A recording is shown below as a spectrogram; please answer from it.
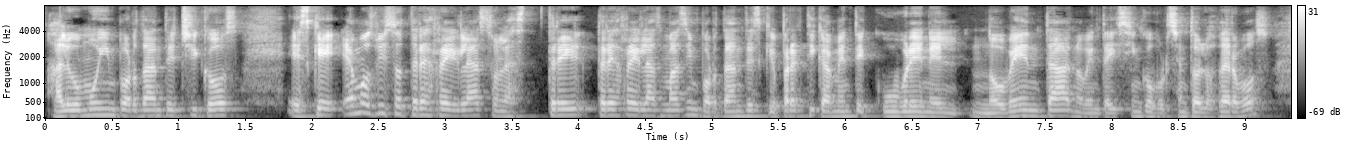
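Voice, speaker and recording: A man's voice: on the high side, pushed and bright. A man teaching an English class in Spanish, patient and repetitive, often checking in with his students. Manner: patient, repeats phrases, checks in with "¿vale?".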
